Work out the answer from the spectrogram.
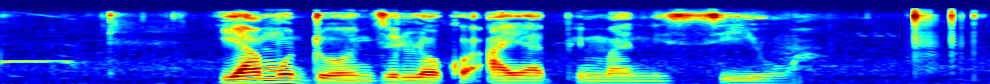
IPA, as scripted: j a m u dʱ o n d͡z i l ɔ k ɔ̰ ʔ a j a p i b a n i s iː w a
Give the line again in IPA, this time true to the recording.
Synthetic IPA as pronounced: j a m u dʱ o n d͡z i l ɔ k ɔ̰ ʔ a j a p i m a n i s iː w a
